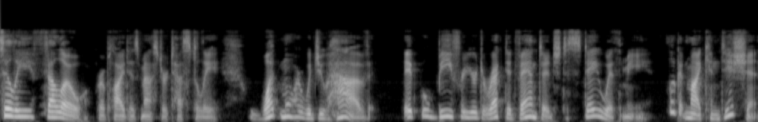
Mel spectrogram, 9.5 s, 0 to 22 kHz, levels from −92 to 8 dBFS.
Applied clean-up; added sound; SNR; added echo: none; none; none; none.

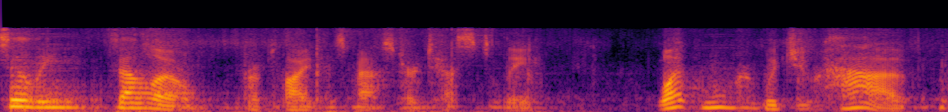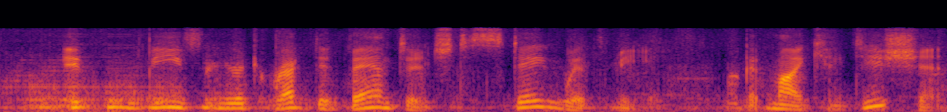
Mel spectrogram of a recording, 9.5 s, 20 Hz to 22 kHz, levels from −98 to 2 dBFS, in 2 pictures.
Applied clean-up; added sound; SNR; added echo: neural separator model SepFormer DNS4.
